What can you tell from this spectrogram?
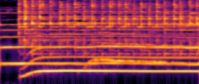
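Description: A hand bell, rung for the people who have called in, rings loudly and without pause, its bright metallic tones holding steady under a rapid, shimmering clatter of strikes for about two seconds. No voices are heard.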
